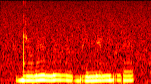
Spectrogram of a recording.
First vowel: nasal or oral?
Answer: nasal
